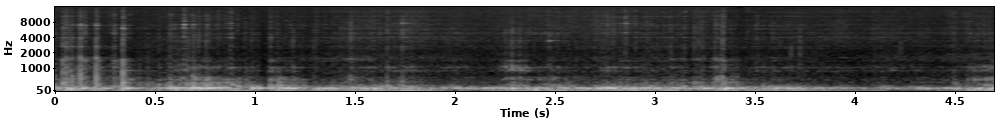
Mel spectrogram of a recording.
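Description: Long nails and fingertips scratch and tap the top of the hollow domed metal wire-mesh grille on a large silver USB condenser microphone. The result is a dense, close, low rumbling texture with a steady low hum and soft, muffled taps that blur together, with almost nothing bright above it.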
